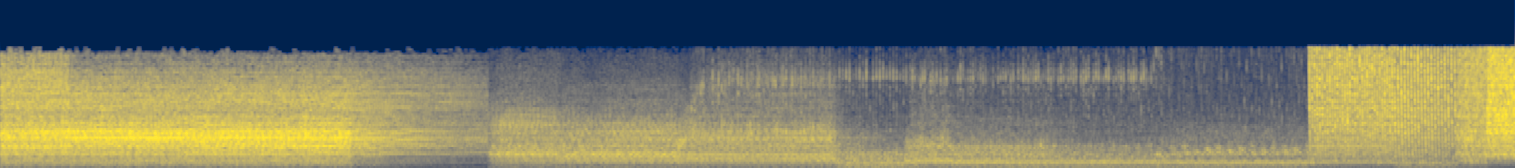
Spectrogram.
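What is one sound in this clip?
A modular synthesizer plays droning electronic tones that shift and change in texture.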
